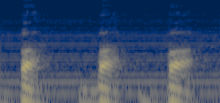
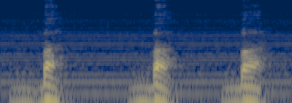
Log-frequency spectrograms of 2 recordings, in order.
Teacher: So if I say b, it's what we call bilabial. I put my two lips together, and it's plosive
